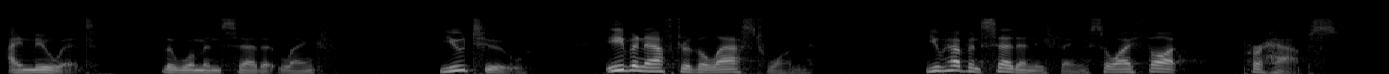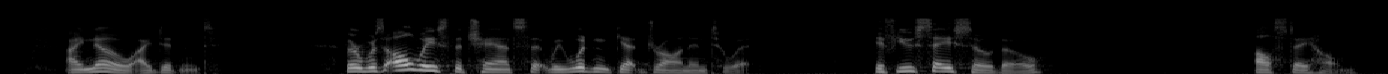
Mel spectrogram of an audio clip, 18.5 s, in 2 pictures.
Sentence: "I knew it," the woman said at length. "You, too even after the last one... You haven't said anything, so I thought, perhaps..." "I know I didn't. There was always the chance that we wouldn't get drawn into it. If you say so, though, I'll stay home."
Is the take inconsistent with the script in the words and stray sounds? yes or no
no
